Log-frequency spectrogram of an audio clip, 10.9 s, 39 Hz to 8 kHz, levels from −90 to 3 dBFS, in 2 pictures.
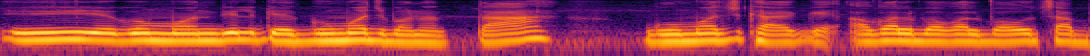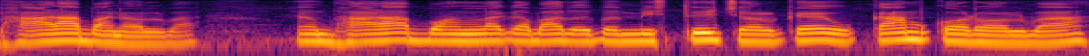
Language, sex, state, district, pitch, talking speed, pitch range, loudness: Bhojpuri, male, Bihar, Gopalganj, 160 Hz, 165 wpm, 150-170 Hz, -14 LUFS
